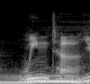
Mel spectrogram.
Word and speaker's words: Uinta: Winta. – Unit. – Winta. – Winta. Oh, Winta. It's like a Native American pronunciation.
